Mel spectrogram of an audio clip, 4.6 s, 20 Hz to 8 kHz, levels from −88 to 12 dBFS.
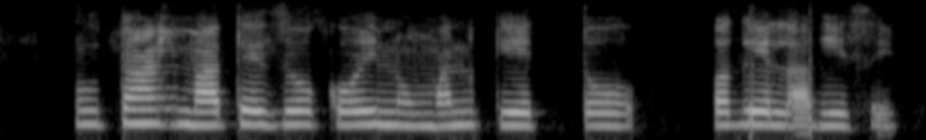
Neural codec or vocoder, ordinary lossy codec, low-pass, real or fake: vocoder, 22.05 kHz, 80 mel bands, Vocos; Opus, 16 kbps; 7.2 kHz; fake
